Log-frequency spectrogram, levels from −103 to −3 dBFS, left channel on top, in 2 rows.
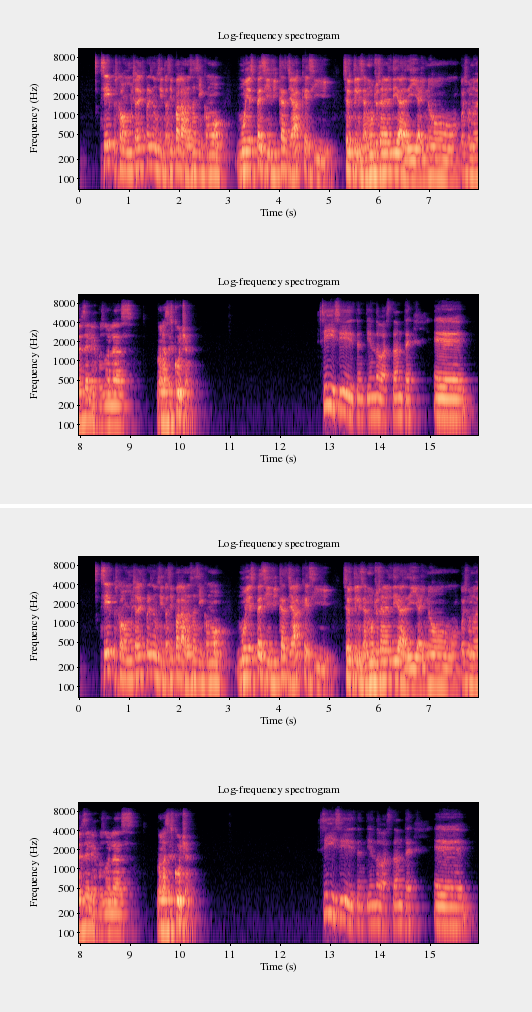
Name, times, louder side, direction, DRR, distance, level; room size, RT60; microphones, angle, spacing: voice 1, 0.4-2.8 3.1-5.0 5.3-9.0 9.5-10.2, left 1 dB, 20° left, 1 dB, 0.8 m, -23 dB
voice 2, 12.8-14.8 15.1-15.7, left 4 dB, 55° left, 5 dB, 0.3 m, -26 dB
5.9 x 2.3 x 2.7 m, 0.42 s
head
